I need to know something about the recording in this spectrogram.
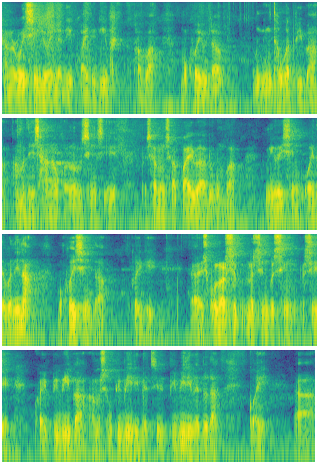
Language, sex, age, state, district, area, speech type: Manipuri, male, 18-30, Manipur, Thoubal, rural, spontaneous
